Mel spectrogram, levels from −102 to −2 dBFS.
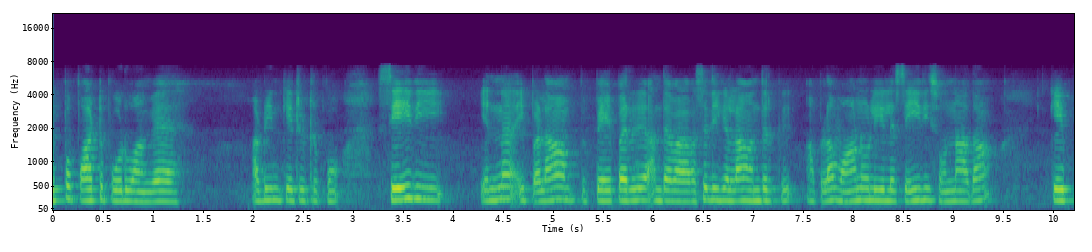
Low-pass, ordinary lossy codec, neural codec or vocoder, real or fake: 7.2 kHz; none; none; real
